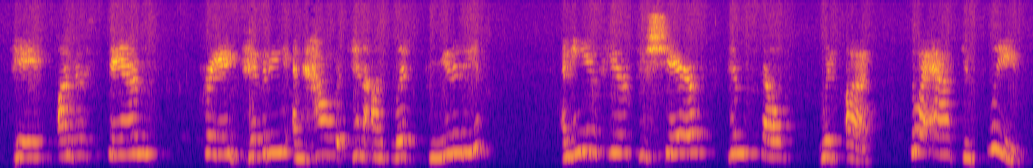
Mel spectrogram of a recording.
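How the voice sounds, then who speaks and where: A woman organizer giving a formal introduction to a crowd in an outdoor plaza, measured in manner. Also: sits high, reverberant, dull audio. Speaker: arts program organizer introducing the artist.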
